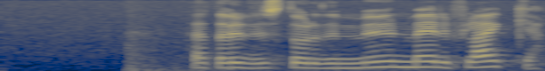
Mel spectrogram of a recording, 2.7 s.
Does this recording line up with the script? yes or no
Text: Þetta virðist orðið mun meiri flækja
yes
